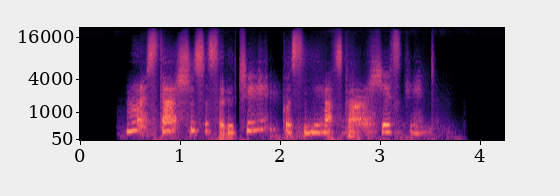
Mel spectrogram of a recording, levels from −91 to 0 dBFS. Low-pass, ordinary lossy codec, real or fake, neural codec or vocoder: none; none; fake; codec, 44.1 kHz, 0.9 kbps, DAC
